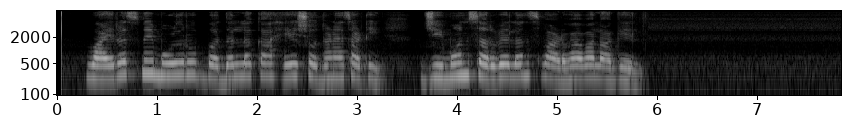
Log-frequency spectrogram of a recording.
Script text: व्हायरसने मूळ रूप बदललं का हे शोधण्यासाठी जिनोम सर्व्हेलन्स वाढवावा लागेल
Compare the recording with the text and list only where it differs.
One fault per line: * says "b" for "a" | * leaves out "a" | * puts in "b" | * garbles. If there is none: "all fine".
all fine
